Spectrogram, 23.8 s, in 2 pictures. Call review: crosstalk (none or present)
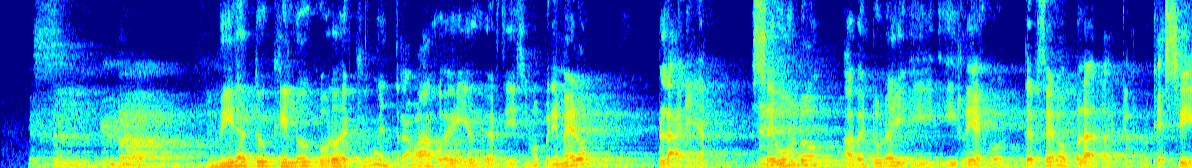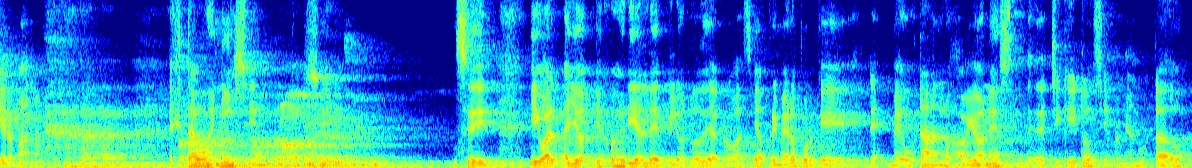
present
